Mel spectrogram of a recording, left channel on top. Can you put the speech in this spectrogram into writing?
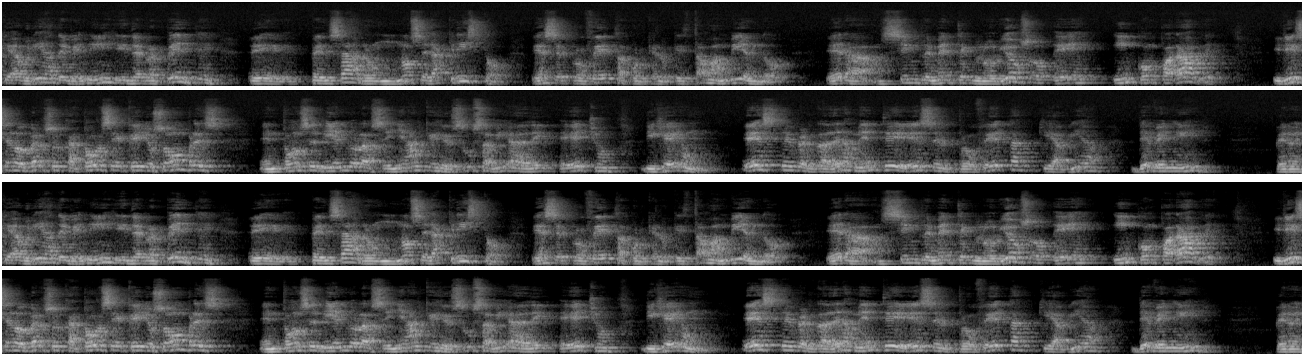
habría de venir, y de repente pensaron, ¿no será Cristo ese profeta? Porque lo que estaban viendo era simplemente glorioso e incomparable. Y dicen los versos 14, aquellos hombres, entonces viendo la señal que Jesús había hecho, dijeron, este verdaderamente es el profeta que había de venir. Pero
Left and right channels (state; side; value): noise; left; hiss, 23 dB below the sound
